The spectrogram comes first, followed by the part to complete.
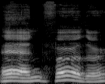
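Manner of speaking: plain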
